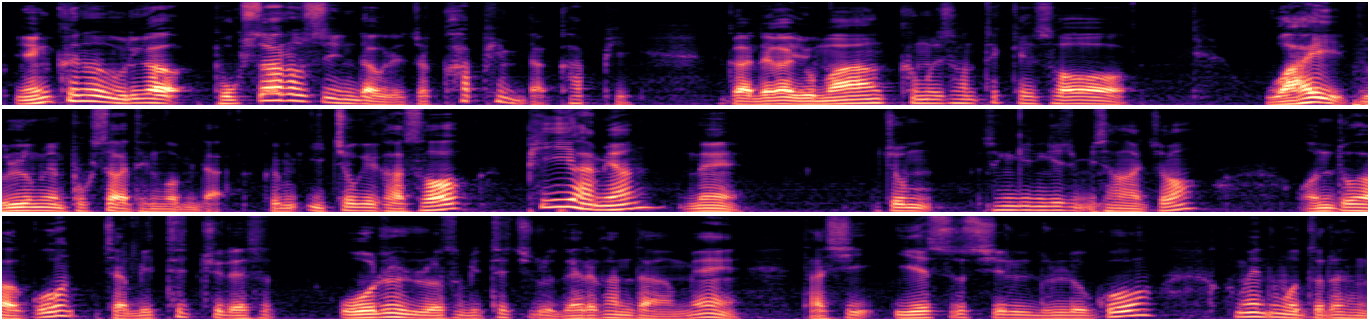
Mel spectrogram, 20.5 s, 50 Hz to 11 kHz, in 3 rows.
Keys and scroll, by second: 6.3 y, 9.4 p, 13.4 u, 18.0 Escape.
